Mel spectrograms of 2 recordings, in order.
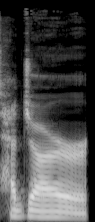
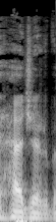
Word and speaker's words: Hagar: And so I don't know exactly how I'm supposed to pronounce it. It's Hagar. – I say Hajar, but that's Arabic. – That's Arabic. So I think I've always heard Hagar. – Hagar is common.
